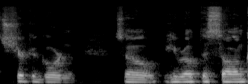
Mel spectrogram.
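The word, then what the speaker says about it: kyrkogården: Sweden and uh uh Cemetery in Sweden I guess is I think pronounced sugar Gordon so he wrote this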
